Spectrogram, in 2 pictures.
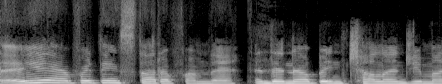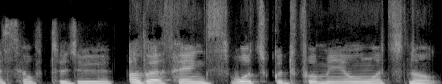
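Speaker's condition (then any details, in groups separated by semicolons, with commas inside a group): Friedreich's ataxia; rare genetic condition, affects balance, coordination and mobility, causes tiredness, walking affected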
